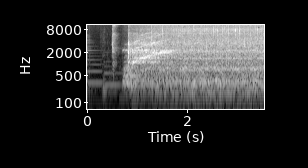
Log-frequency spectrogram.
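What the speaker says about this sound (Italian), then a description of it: "mettiamo in planetaria le uova, lo zucchero. Adesso facciamo montare a velocità medio-alta" A stand mixer whipping eggs and sugar at medium-high speed: a few short clicks and starts, then the motor spins up into a steady, loud whirring hum that continues to the end.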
